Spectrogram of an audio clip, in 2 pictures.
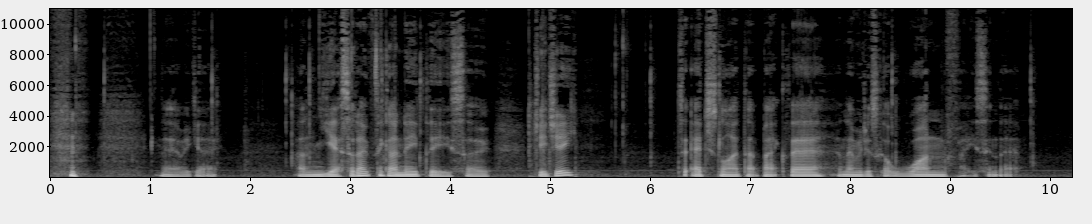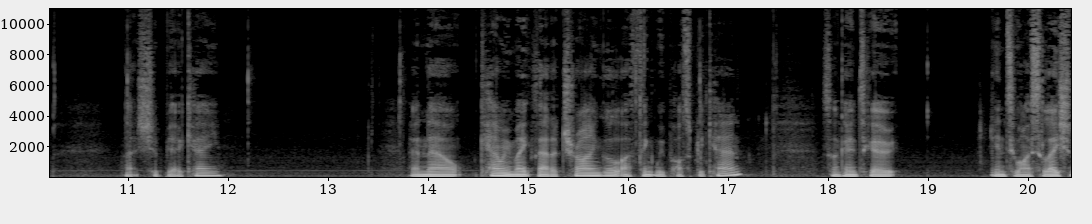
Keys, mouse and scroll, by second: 0.3-1.8 middle drag, 1.8-2.2 scroll up 1, 2.2 middle click, 2.8 click, 3.1-4.6 middle drag, 4.6 g, 5.8-8.8 middle drag, 9.6-11.6 middle drag, 11.6-12.0 scroll down 2, 12.0-15.1 middle drag, 15.9-18.9 middle drag, 19.3 KP_Divide, 20.0-20.4 middle drag.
